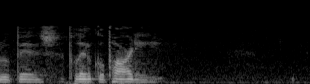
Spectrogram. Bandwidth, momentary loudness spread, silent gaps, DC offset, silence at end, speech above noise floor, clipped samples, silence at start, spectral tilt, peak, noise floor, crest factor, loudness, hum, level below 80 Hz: 6.4 kHz; 11 LU; none; under 0.1%; 0.45 s; 28 dB; under 0.1%; 0 s; -6.5 dB/octave; -12 dBFS; -59 dBFS; 20 dB; -31 LUFS; none; -54 dBFS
